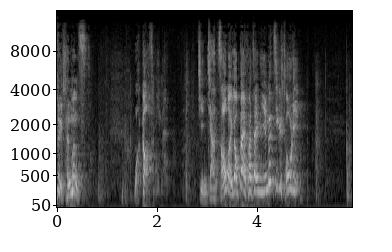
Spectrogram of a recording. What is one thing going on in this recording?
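A young man speaks tensely.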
